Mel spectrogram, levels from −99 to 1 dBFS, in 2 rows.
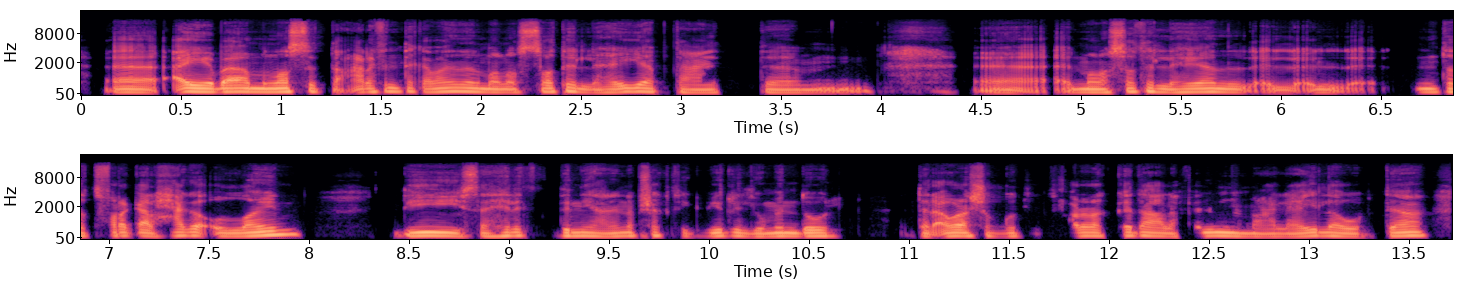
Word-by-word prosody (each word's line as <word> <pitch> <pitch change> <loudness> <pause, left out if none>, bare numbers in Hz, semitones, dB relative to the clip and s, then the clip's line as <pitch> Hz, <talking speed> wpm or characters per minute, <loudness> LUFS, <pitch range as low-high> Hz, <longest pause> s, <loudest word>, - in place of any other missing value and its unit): آآ 105 -2 +1
أي 120 -1 +7
بقى 120 +1 +5
منصة 120 +1 +4
عارف 115 +4 -3
أنت 125 0 -1
كمان 125 +3 0
المنصات 115 +2 +1
اللي 105 -7 0
هي 115 +5 +2
بتاعة 95 -5 -5 0.3
آمم، 90 -1 -4 1.0
المنصات 105 +4 +1
اللي 110 -5 +1
هي 115 +2 +2
ال 110 -3 -1
ال 90 - -5
ال - - -5 0.3
إن 110 - -1
أنت 110 - -2
تتفرج 115 +2 -2
على 105 - +2
حاجة 120 +4 +1
Online 125 +9 +3 0.5
دي 115 -1 +4
سهلت 110 +4 -1
الدنيا 115 -1 0
علينا 105 +4 0
بشكل 120 -2 -5
كبير 110 +4 -3
اليومين 105 0 +1
دول. 110 -1 +1 0.3
أنت - - -15
الأول 115 +3 +3
عشان 110 -1 0
كنت 105 0 -7
بتتفرج 115 0 -2
كده 120 0 0
على 105 -3 0
فيلم 115 -3 +2
مع 95 -1 -4
العيلة 110 +5 0
وبتاع 115 +5 +1
110 Hz, 190 wpm, -24 LUFS, 105-120 Hz, 1.0 s, أي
